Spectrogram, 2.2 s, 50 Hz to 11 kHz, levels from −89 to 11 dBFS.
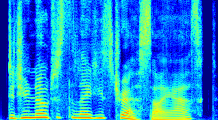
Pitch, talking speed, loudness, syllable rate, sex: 240 Hz, 220 wpm, -18 LUFS, 5.9 syllables/s, female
